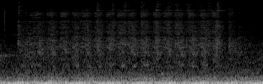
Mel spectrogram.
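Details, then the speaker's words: Boat's Westerbeke diesel generator: briefly fires with low rough rumble, then quits and only clicks; battery replaced and good, owner suspects starter or switch. "Oh, it started and then it quit. So, it did. You hear that? You probably can't. Now, it's giving me a click."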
